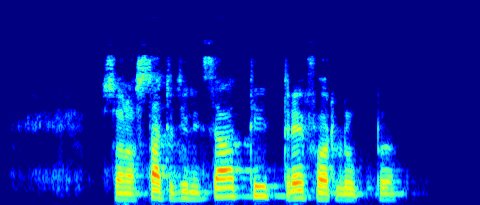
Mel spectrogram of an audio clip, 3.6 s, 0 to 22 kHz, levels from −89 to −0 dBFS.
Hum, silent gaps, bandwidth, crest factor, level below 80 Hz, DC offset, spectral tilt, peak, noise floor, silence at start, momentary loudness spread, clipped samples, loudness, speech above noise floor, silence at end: none; none; 9.8 kHz; 20 dB; -80 dBFS; under 0.1%; -5 dB/octave; -12 dBFS; -65 dBFS; 0.8 s; 12 LU; under 0.1%; -31 LUFS; 35 dB; 0.6 s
